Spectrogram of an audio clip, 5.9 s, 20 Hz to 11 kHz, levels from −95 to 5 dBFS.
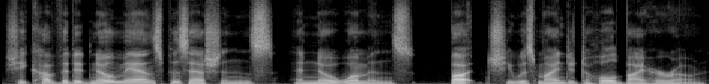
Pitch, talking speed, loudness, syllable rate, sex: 125 Hz, 160 wpm, -22 LUFS, 4.4 syllables/s, male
